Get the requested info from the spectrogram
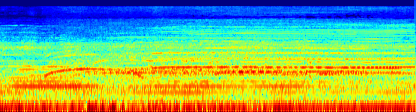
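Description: A heavy rock band playing live and loud: distorted electric guitar and bass holding low, droning notes, with a guitar line above that bends and slides in pitch from about half a second in.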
